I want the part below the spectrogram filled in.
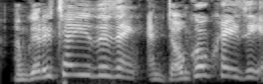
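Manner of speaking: high, fast singsong warning; a lightly voiced nagging parent; mock warning parent. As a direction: rattle it off like a nagging mom. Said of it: "I'm always like".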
